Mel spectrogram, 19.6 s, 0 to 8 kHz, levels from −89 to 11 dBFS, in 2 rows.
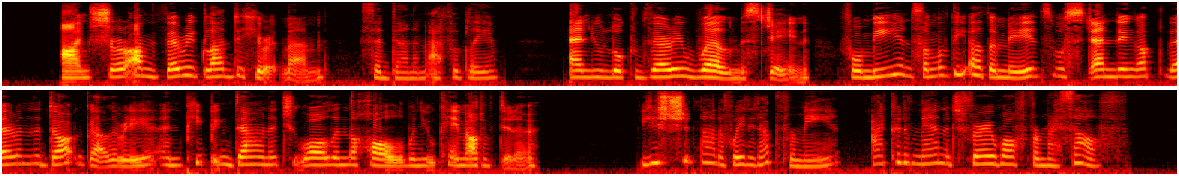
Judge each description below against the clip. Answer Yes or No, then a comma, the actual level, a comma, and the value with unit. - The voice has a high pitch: Yes, high, 225 Hz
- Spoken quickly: Yes, fast, 210 wpm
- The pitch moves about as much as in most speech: Yes, average, 3.3 semitones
